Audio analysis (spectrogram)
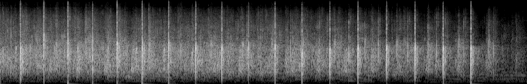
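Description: Applause from an audience: crisp claps fall in a steady, evenly spaced rhythm, loud and close, for about five seconds before fading out.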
